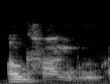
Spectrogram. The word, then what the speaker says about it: Okongwu: Center Onyeka Onwuegbu. Did I butcher that? – Okongwu.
